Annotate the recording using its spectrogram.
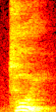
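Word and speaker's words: Tiw: odin's son is called tui that'll be t-i-w that's the way we would spell it in english but you know it's pronounced tui um that's where we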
